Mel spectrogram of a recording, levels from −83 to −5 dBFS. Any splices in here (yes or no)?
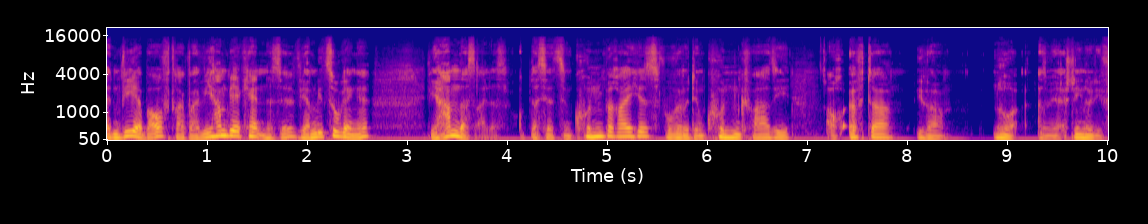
no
